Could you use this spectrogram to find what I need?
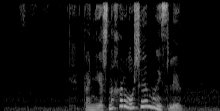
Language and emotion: Russian, positive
